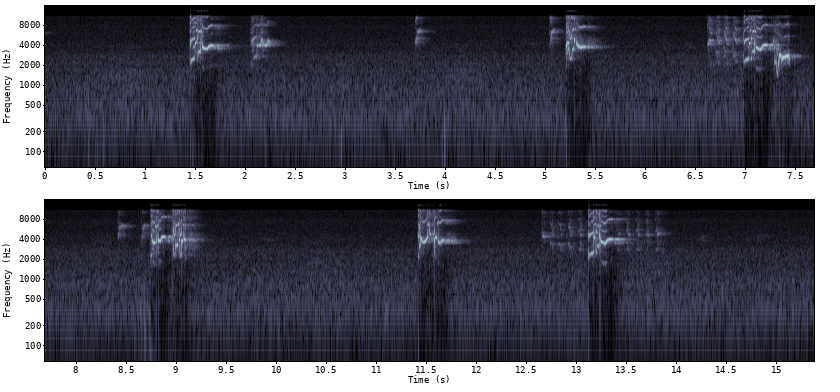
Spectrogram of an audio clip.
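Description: Small pet parrots calling with loud, shrill chirps, each a quick falling note, about eight of them spaced a second or two apart.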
